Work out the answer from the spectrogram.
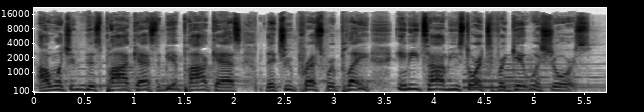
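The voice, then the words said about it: Raspy, strained voice. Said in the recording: “losing my voice right now. My voice is a little raspy right now”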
